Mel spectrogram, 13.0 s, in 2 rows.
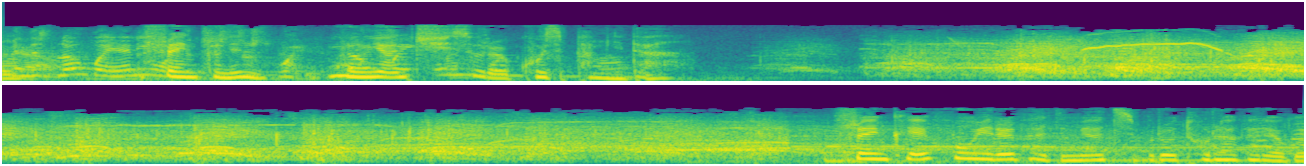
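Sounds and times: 
speech: 0:00.0 - 0:03.5, 0:10.6 - 0:13.0
large crowd roaring, cheering and chanting a name: 0:03.8 - 0:13.0.

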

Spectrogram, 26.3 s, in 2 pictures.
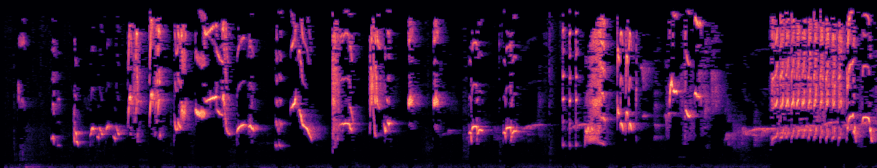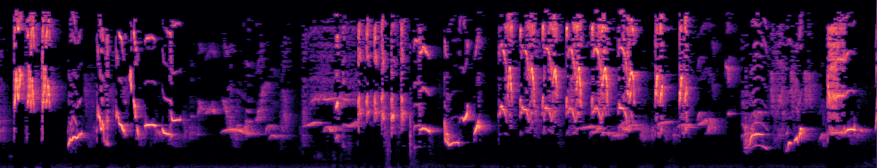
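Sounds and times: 
Oriental magpie-robin kacer poci form singing loudly: 0:00.2 - 0:26.2.

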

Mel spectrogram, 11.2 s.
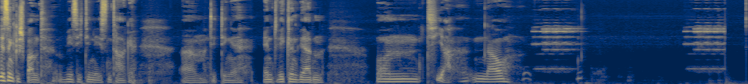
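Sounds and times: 
speech: 0:00.0 - 0:08.9
phone ringtone trilling: 0:08.0 - 0:08.8, 0:10.3 - 0:11.0.

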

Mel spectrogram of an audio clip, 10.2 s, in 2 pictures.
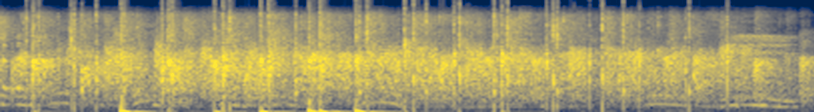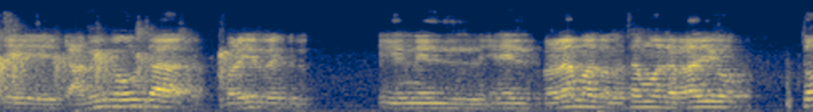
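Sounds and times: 
crowd applause: 0:00.0 - 0:05.3
speech: 0:06.6 - 0:10.1.

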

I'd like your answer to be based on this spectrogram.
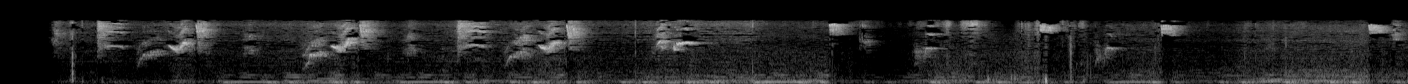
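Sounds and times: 
Oriental magpie-robin song: 0:00.5 - 0:07.4, 0:08.2 - 0:09.6, 0:10.4 - 0:11.9, 0:13.6 - 0:14.0.

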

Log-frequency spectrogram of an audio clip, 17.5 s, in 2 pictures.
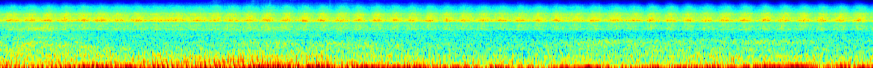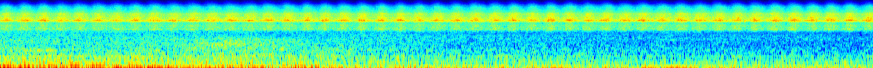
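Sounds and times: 
crickets and cicadas calling in a city street in summer in Bologna: 0:00.0 - 0:17.4.

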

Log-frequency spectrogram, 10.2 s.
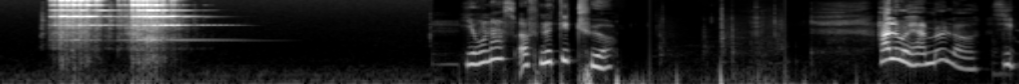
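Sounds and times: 
electric doorbell ringing at a family's front door: 0:00.5 - 0:02.8
speech: 0:04.7 - 0:06.2, 0:08.9 - 0:10.1.

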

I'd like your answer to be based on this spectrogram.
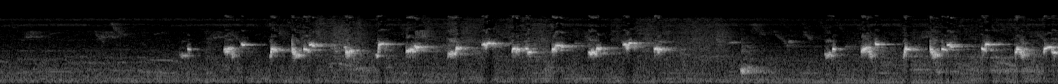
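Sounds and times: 
bird ringing chirps: 0:01.8 - 0:06.8, 0:07.5 - 0:10.5.

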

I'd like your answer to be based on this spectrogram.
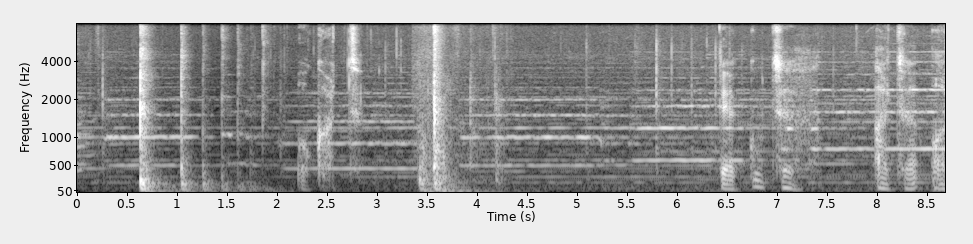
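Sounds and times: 
heavy wooden thunk: 0:00.6 - 0:02.0, 0:03.4 - 0:04.3
speech: 0:06.4 - 0:07.4, 0:08.0 - 0:08.6.

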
